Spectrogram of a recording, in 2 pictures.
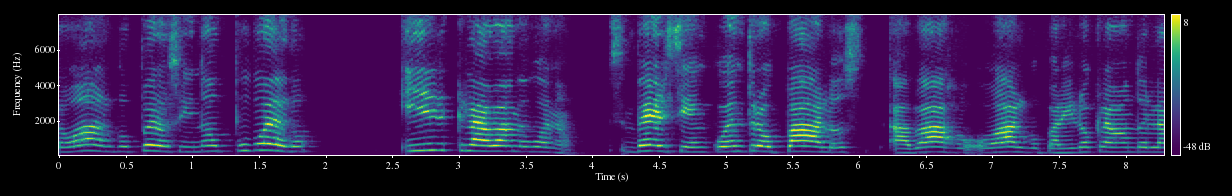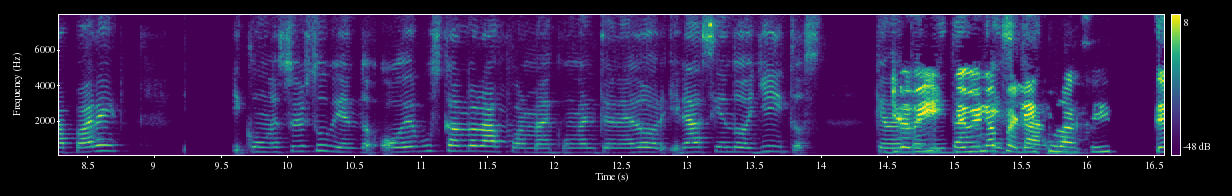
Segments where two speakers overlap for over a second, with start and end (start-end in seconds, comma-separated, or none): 14.4-15.9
